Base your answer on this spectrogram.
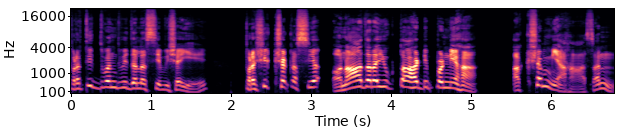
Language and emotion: Sanskrit, disgusted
